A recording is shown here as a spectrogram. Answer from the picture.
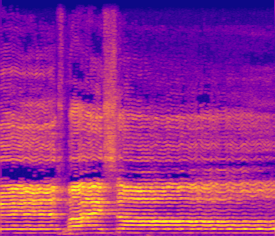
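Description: A man singing unaccompanied into a handheld microphone, holding long notes with a slight waver. About a second in, his voice dips and slides up into the next held note.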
